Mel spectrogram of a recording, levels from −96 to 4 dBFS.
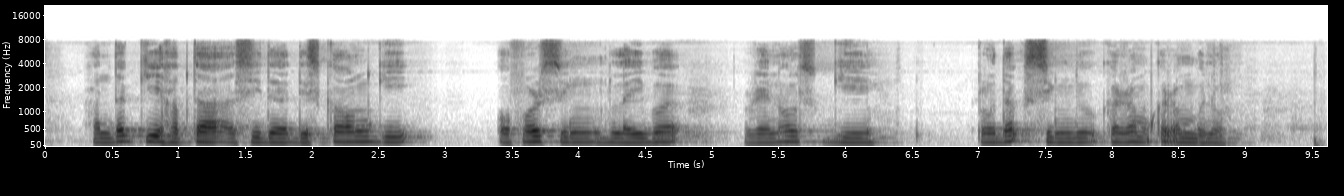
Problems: none marked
